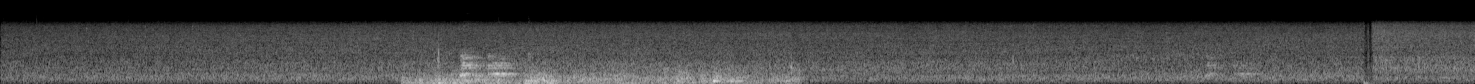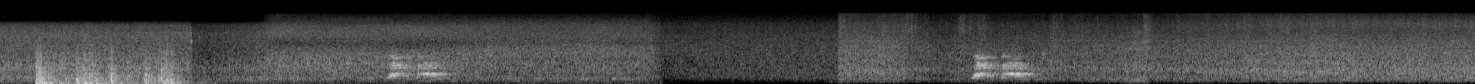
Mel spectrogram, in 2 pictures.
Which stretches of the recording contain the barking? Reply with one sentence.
You can hear the barking from 4.5 to 5.3 s, from 12.0 to 12.7 s, from 18.6 to 19.4 s and from 24.4 to 25.2 s.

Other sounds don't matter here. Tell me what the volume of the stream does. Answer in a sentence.
The volume of the stream stays about the same.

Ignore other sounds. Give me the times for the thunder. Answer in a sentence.
You can hear the thunder from 4.0 to 8.0 s and from 15.1 to 16.6 s.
